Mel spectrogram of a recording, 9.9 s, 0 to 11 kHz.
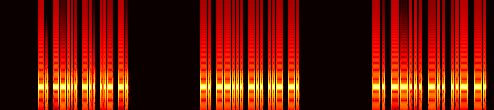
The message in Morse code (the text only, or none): N7DUN N7DUN N7DUN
